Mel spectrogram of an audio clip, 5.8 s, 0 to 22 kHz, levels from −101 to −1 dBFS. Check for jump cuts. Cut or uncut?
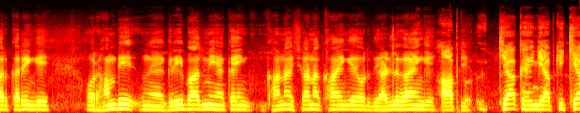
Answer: cut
